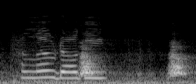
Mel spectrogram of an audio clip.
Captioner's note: dog barking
